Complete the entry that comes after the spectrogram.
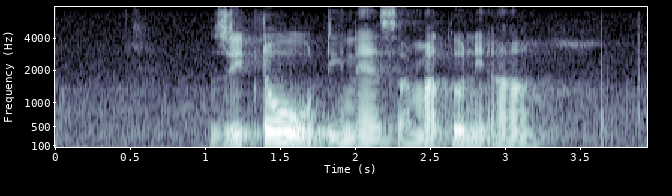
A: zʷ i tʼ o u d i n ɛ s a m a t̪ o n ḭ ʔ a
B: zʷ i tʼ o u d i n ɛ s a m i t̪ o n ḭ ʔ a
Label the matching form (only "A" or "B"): A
